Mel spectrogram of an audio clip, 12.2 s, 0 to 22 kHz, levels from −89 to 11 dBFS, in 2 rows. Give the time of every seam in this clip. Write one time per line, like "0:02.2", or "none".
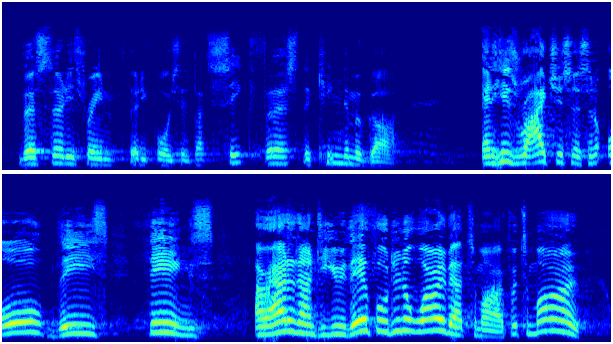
none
